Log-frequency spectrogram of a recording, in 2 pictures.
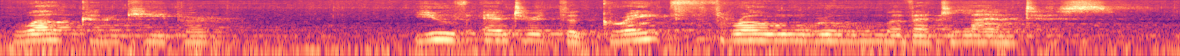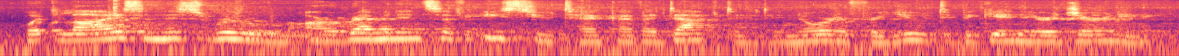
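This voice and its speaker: A woman playing an ancient, solemn spirit guide in a video game, speaking in a measured, formal and cryptic way. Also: fairly low pitch, steady tone, close to an everyday voice. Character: ancient female Isu spirit in a staff, solemn commanding guide. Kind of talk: scripted game cutscene acting. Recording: echoey hall reverb over music.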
